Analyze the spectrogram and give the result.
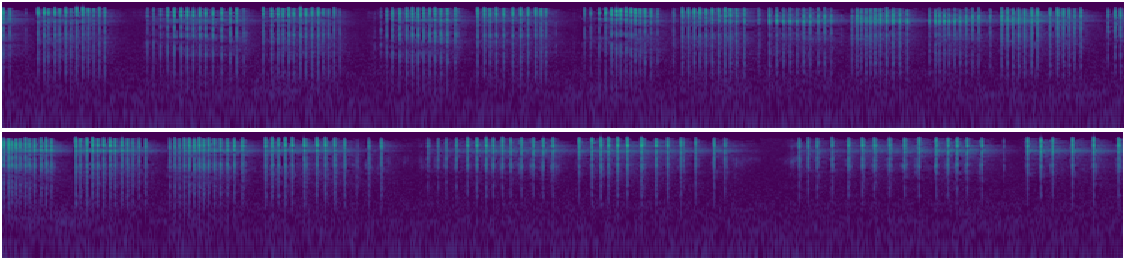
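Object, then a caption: Steel tweezers with ridged grips. A small tool scratches along the ridged grip of long, slim steel tweezers held upright, making rapid ratchet-like clicks. The clicks come in repeated short bursts separated by brief pauses, with a bright, high, thin tone and almost no low end.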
